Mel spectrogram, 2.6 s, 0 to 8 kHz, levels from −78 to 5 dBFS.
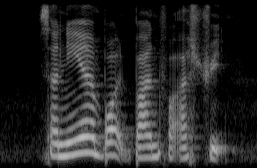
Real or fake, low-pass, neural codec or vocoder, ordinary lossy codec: real; 7.2 kHz; none; none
